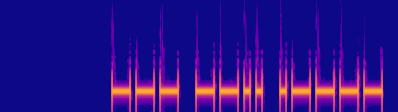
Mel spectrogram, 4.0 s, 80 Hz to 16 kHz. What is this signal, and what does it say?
Morse code, heard as a keyed tone, about 20 wpm, 700 Hz. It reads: OZ1
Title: Callsign Prefixes for Top 50 DXCC - 20wpm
